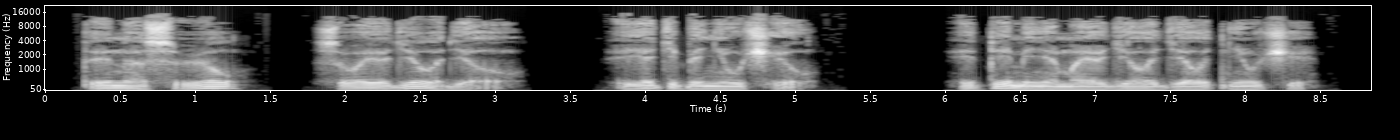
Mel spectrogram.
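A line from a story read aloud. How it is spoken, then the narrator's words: Dry, curt. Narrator (Russian): Ухват сухо произнес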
